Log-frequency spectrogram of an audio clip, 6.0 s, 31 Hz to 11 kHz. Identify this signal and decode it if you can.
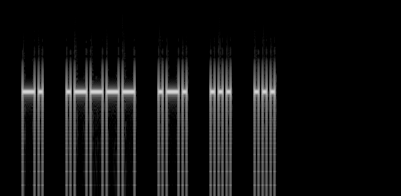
Morse code, heard as a keyed tone, about 20 wpm, spaced as for 15 wpm, 700 Hz. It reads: N1RSS
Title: 076 Lesson 13g - Letter L - Call Signs 20wpm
